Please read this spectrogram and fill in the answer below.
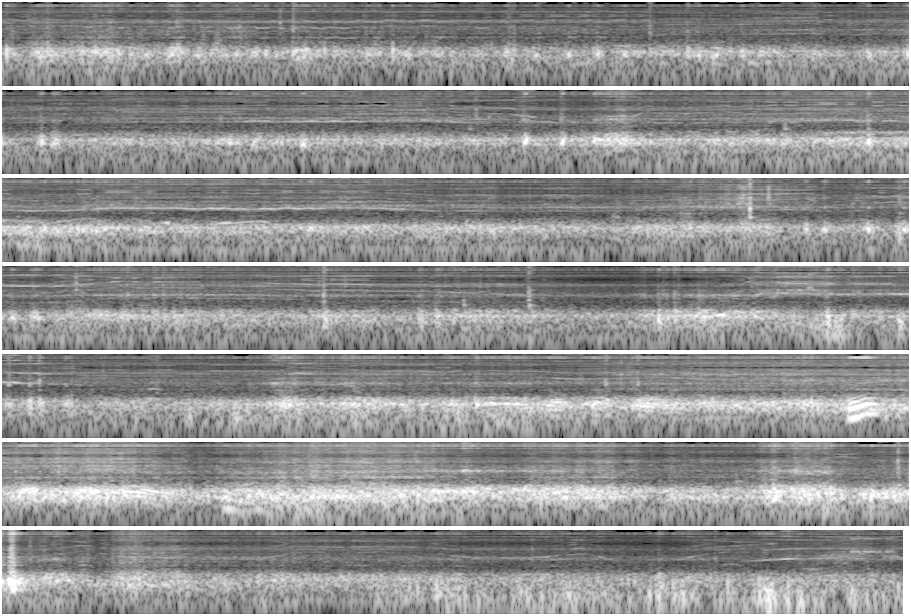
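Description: Small electric motor and gears of a radio-controlled scale crawler truck whining, the pitch rising and falling with the throttle as it creeps up a near-vertical dirt bank. Two sharp knocks come in the second half, and a person exclaims.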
